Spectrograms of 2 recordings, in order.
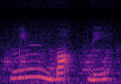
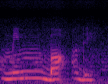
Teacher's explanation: Namun ini dalam segi asimilasi ini mim ba'di itu huruf ba mempengaruhi huruf yang belakang yaitu huruf nun, di mana huruf nun ini berubah menjadi huruf mim menyamai dengan huruf ba yaitu yang sifatnya syafatani atau 2 bibir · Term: asimilasi regresif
